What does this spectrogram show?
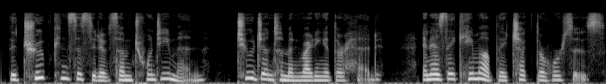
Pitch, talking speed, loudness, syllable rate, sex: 215 Hz, 220 wpm, -17 LUFS, 5.8 syllables/s, female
